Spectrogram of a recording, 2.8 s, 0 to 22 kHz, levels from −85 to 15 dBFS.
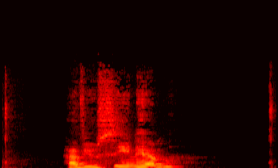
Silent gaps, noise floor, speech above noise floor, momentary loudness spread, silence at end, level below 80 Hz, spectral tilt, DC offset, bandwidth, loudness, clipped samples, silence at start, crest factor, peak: none; -82 dBFS; 54 dB; 9 LU; 0.05 s; -70 dBFS; -5 dB/octave; under 0.1%; 14 kHz; -29 LUFS; under 0.1%; 0.65 s; 18 dB; -14 dBFS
